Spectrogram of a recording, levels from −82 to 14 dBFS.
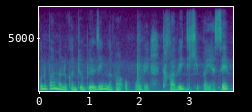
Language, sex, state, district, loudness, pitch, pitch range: Nagamese, female, Nagaland, Dimapur, -17 LUFS, 215 Hz, 190-235 Hz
